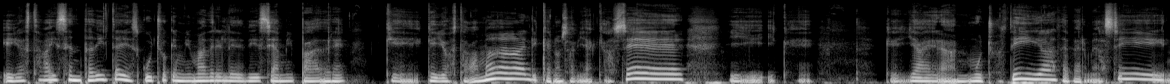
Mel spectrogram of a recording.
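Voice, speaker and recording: Middle-aged woman, podcast host, deep mellow voice, reflective personal storytelling. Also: creaky. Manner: reflective, addresses listener directly.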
